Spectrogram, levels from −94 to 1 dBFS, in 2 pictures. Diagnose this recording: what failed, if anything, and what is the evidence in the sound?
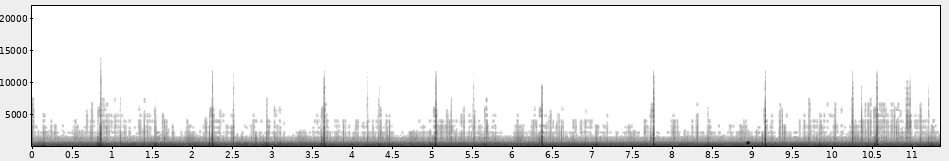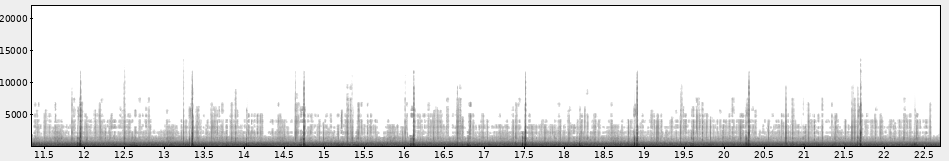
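Two brief breaks interrupt the flow, at 5.17 s and from 15.31 to 15.35 s, each followed by sound that has jumped ahead, by roughly 70 ms and 20 ms. This is compressed frames skipped at the codec decode stage: whole frames were missing or rejected, so the audio jumps ahead by their length.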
